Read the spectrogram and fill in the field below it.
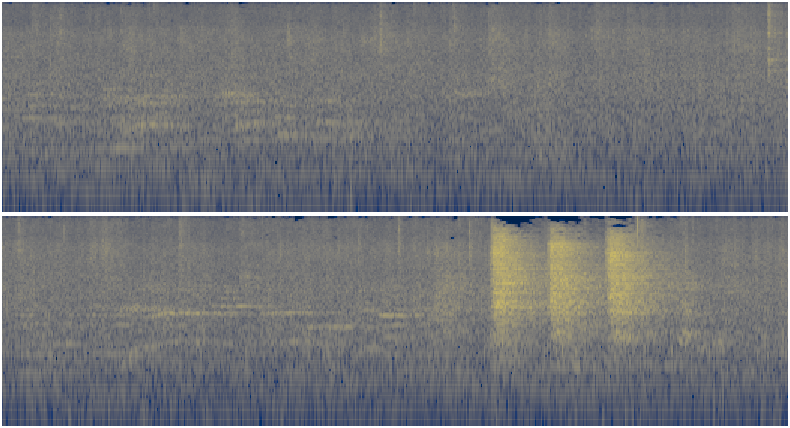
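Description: Light rain patters steadily on wet pavement outdoors.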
